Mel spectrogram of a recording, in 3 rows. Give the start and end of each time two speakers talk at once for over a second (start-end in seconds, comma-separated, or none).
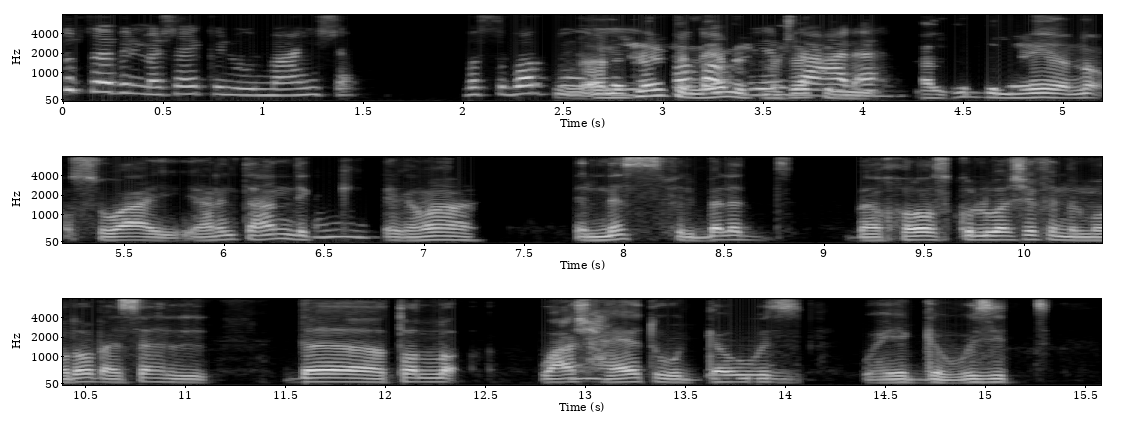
2.5-4.2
